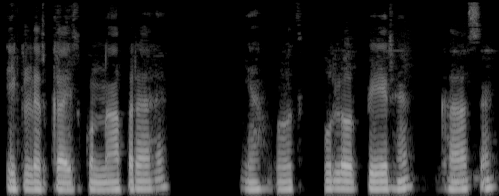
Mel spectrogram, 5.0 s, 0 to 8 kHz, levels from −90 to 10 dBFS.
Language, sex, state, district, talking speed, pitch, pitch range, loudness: Hindi, male, Bihar, Sitamarhi, 170 wpm, 115 Hz, 110-120 Hz, -29 LUFS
